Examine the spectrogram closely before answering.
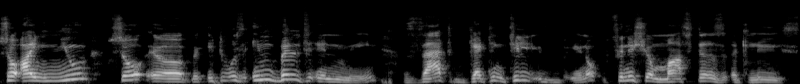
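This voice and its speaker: In a quiet background, a man with a Tamil accent speaks at a very slow pace, his fairly high pitch making very wide swings. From India, Madhya Pradesh and Maharashtra. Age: 50s. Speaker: communication coach and singer. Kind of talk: podcast interview. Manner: animated.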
